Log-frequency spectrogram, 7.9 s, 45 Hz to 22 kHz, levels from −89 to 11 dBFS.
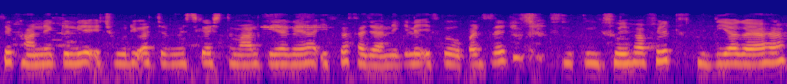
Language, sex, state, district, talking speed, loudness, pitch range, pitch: Hindi, female, Bihar, Saran, 185 wpm, -24 LUFS, 205-220 Hz, 210 Hz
